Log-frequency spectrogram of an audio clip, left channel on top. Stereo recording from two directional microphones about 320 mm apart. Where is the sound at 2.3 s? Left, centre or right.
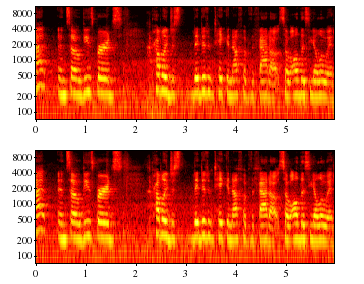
Right.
